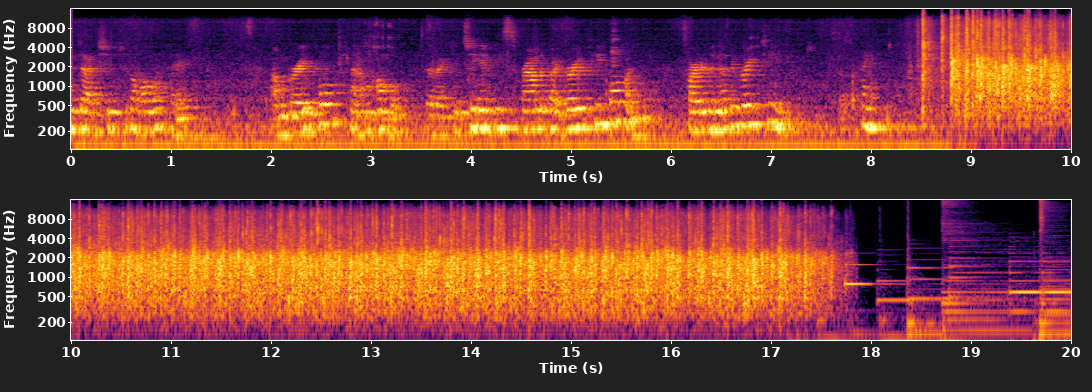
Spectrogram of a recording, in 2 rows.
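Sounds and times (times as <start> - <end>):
audience applauding: 8.5 - 17.9
music: 17.4 - 20.0.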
